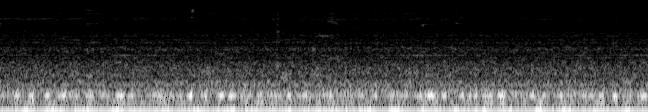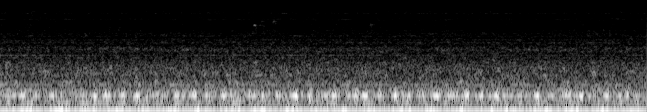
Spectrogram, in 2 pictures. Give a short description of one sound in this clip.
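An outdoor generator runs with a steady low hum.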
